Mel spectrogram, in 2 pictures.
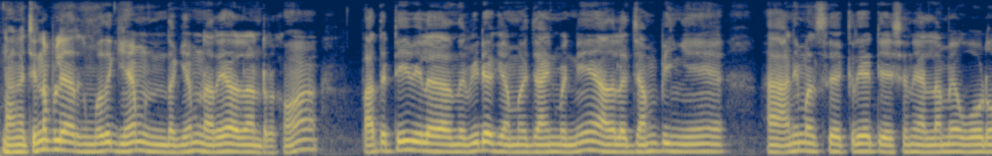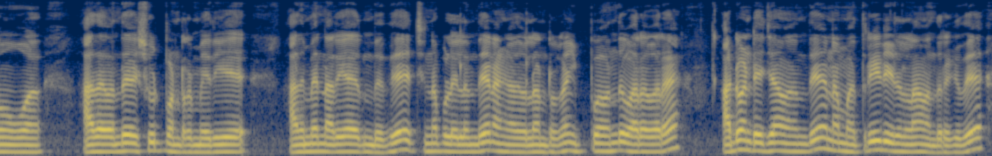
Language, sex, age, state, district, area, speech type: Tamil, male, 30-45, Tamil Nadu, Cuddalore, urban, spontaneous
